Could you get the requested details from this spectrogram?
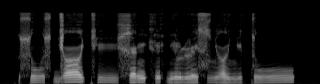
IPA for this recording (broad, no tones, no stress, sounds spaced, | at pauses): s uː s ɟ ʌː cʰ iː x ɛ ŋ ç õ t ɟ õ ʎ ɭ i s ʎ ʌː ʎ i t uː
